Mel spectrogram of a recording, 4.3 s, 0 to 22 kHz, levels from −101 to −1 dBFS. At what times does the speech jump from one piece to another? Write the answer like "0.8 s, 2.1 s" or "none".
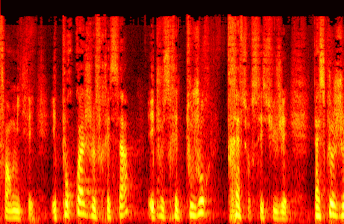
1.9 s, 3.0 s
